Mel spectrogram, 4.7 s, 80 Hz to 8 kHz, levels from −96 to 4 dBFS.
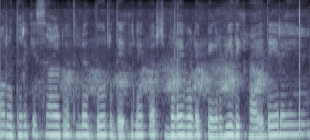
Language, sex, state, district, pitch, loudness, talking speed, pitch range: Hindi, female, Uttar Pradesh, Lalitpur, 200 Hz, -20 LUFS, 195 wpm, 195-200 Hz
